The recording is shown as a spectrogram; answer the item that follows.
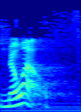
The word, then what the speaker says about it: Nowell: The correct spelling is N-O-W-E-L-L, still pronounced Noel, which probably accounts for the fact that somewhere along the line it got misspelled in the first place.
